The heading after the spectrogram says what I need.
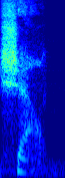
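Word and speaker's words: Xiao: formal just call me Sha Sha sure I think I've been pronouncing it wrong I said xia a senseless Bia I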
